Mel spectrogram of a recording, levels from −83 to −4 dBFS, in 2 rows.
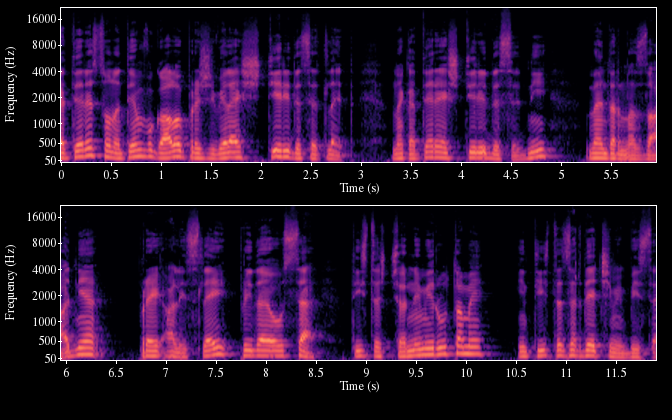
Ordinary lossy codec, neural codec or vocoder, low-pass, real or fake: none; vocoder, 44.1 kHz, 128 mel bands every 256 samples, BigVGAN v2; none; fake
